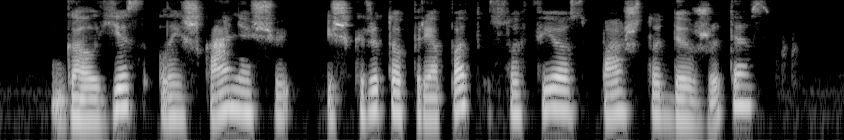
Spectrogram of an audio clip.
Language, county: Lithuanian, Klaipėda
